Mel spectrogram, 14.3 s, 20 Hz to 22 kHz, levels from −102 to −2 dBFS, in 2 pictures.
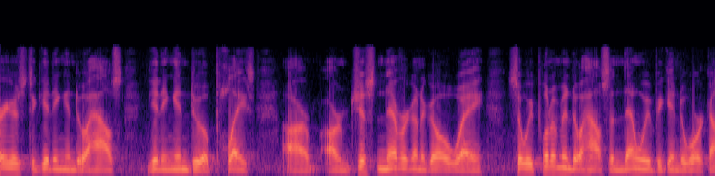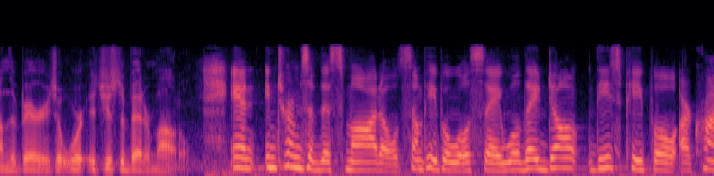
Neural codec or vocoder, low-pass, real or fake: none; 7.2 kHz; real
